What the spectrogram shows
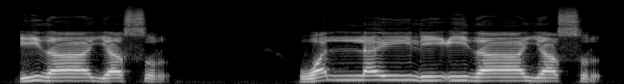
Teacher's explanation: نرم پڑھیں گے، الف مدہ ہے لمبا کریں گے، واللیل اذا، سین کے اوپر صفت ہمس اور صفت صفیر دونوں ہوں گی اور را کو موٹا پڑھیں گے جب رکیں گے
